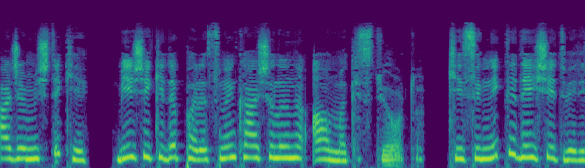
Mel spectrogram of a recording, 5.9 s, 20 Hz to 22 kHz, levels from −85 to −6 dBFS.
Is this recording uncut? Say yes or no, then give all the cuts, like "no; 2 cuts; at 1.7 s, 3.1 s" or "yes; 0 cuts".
yes; 0 cuts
